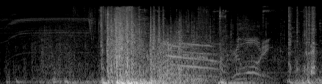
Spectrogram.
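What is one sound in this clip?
Gunfire rattles in a loud rapid burst.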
